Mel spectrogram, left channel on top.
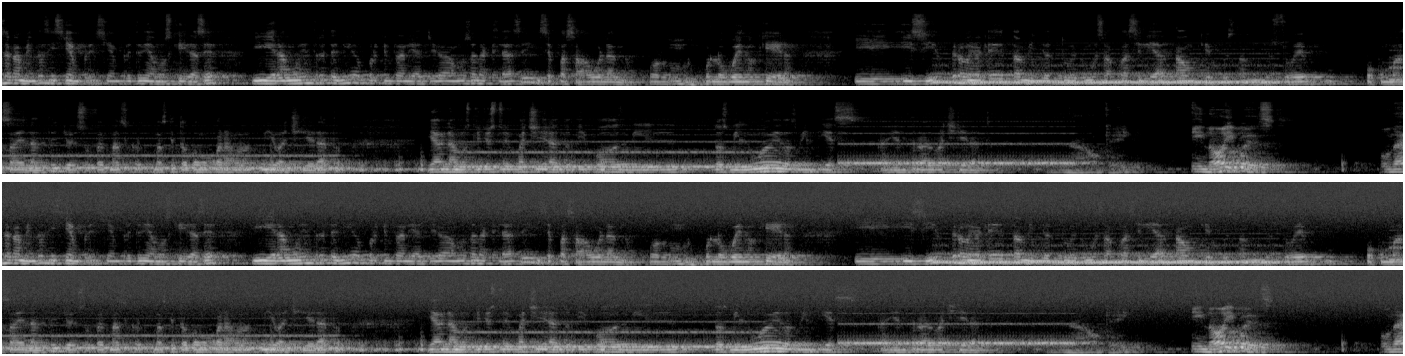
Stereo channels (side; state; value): right; noise; hiss, 10 dB below the sound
